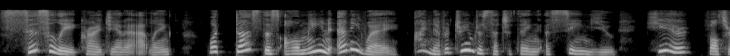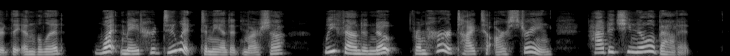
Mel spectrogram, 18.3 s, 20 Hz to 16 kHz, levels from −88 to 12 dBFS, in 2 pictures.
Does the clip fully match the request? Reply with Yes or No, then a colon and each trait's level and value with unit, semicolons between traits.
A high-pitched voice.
Yes: high, 205 Hz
